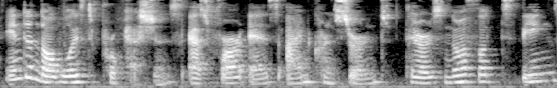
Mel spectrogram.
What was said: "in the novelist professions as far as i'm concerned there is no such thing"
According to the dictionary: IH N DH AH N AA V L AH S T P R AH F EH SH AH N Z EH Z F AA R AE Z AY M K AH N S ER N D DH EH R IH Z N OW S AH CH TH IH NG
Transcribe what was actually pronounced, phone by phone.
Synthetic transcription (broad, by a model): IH N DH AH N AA B L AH S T P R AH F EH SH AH N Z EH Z F AA R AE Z AY M K AH N S ER N D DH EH R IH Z N OW TH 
